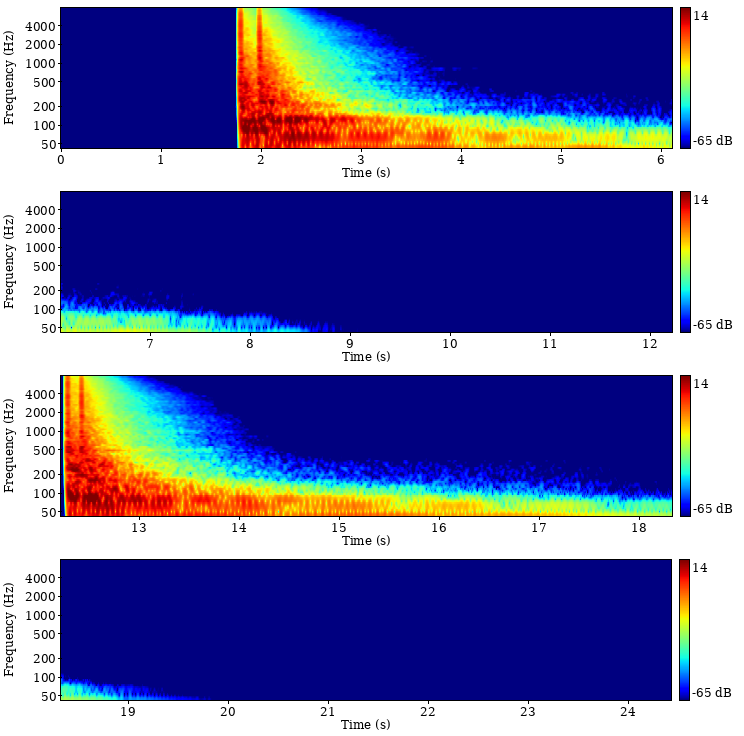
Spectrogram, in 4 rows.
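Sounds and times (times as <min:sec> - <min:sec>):
single 60 inch taiko drum hit with double hard beater medium: 0:01.8 - 0:04.6, 0:12.3 - 0:16.9.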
